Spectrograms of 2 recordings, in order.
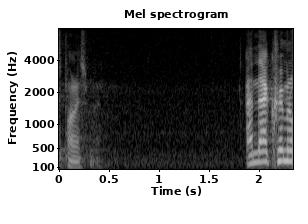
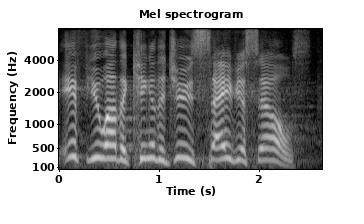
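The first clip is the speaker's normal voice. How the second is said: higher, louder mock taunt; 6 semitones higher, 6 dB louder than usual. Preacher acting the soldiers taunting Jesus, mocking. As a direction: taunt him like a jeering soldier. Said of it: "The soldiers mock him".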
